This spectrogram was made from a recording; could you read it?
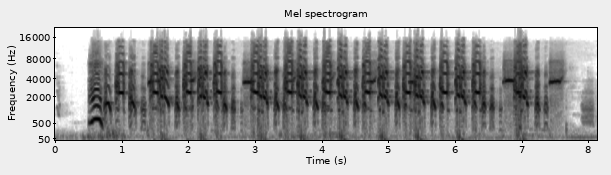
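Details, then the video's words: Female grey francolin (teetar) opens with a single rising, nasal note, then breaks into a rapid, rhythmic train of harsh, clipped squawks lasting about seven seconds before a final drawn-out note. "Teetar ki awaz | teetar sound | gray francolin teetar awaz | female teetar sound"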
